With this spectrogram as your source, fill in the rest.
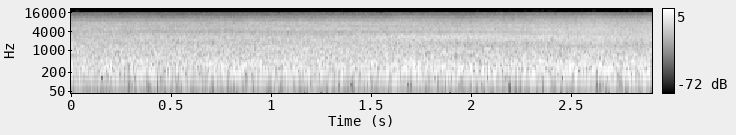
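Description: Stormy sea waves and foamy surf at Arcadia beach in Odesa make a loud, continuous roar of breaking water mixed with wind buffeting close by, with no voices.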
